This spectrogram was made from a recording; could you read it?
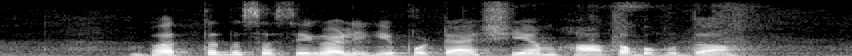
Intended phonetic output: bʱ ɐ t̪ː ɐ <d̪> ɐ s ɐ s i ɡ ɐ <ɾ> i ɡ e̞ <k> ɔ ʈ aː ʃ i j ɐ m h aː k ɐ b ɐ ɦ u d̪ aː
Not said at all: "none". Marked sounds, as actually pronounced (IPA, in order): d̪, ɭ, p

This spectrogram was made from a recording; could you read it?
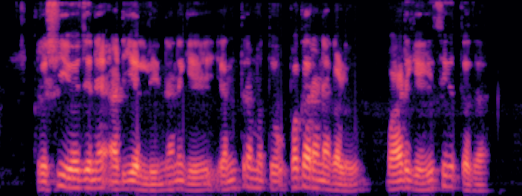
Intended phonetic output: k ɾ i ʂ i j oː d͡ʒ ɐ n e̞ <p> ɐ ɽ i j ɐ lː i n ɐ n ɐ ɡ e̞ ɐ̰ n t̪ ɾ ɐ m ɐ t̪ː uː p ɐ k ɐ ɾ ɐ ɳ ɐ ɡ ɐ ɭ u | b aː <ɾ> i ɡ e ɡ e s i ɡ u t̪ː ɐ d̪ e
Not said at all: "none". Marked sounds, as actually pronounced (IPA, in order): ʔ, ɽ

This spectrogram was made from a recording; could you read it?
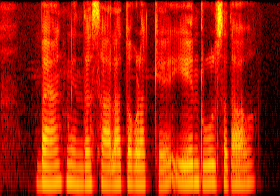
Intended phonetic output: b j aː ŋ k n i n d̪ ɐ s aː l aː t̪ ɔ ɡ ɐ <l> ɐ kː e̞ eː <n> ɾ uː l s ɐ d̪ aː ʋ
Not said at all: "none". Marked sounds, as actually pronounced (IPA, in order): ɭ, n

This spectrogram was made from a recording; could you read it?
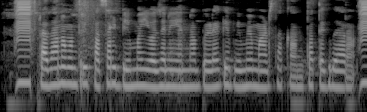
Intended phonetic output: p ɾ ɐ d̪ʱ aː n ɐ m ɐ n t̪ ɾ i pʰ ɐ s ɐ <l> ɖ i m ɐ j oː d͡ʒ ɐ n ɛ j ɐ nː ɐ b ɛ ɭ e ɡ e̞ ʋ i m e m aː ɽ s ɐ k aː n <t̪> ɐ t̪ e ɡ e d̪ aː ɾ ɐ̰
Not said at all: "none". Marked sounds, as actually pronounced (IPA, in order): l, t̪

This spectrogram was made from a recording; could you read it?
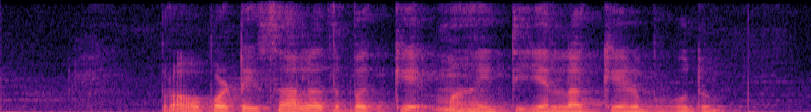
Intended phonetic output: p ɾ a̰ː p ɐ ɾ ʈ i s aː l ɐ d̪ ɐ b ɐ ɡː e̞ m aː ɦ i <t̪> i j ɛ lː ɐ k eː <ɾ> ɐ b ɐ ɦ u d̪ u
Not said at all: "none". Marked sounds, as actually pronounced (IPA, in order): t̪, ɭ

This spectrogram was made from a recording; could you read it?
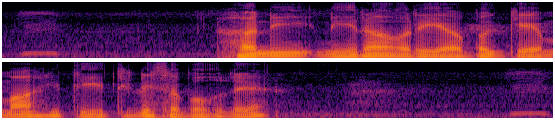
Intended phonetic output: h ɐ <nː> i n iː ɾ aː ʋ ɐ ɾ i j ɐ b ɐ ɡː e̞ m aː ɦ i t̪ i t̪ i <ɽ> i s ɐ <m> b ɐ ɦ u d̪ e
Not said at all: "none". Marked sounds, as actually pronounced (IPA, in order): n, ɭ, none

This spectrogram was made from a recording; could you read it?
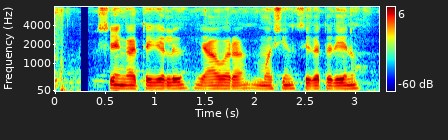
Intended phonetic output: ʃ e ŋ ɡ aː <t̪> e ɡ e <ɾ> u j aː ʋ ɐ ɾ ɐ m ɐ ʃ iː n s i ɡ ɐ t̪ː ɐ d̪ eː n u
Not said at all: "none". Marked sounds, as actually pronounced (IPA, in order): t̪, l

